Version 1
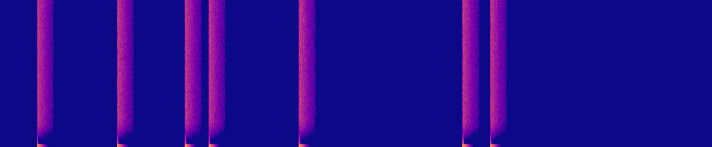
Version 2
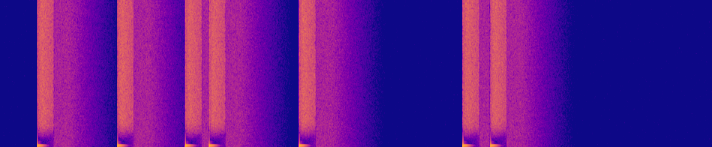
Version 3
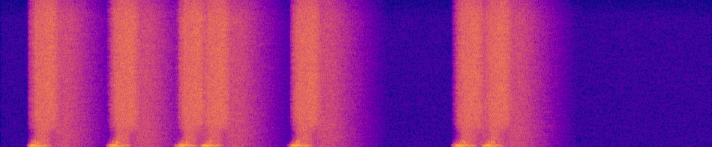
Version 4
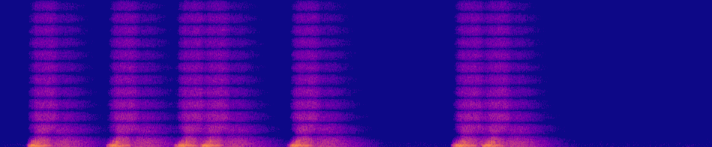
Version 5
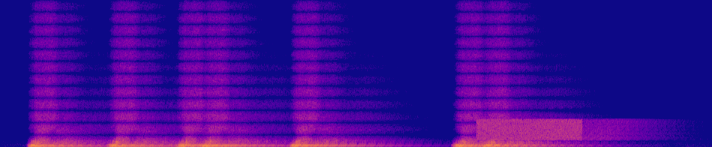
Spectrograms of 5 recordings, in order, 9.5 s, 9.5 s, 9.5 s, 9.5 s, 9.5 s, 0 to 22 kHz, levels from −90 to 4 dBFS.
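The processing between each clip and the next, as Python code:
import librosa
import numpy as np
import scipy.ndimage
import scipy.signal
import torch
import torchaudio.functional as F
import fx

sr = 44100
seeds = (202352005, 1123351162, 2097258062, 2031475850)

y1 = fx.sustainer(x, sr, db_per_s=54.0)
y1 = F.gain(torch.from_numpy(y1), 8.5).numpy()
y2 = fx.phase_scramble(y1, sr, seeds[0], window_ms=200)
y2 = fx.fold_sine(y2, sr, drive_db=14, ceiling_db=-4.0)
y2 = F.gain(torch.from_numpy(y2), -5.0).numpy()
y3 = scipy.signal.lfilter(np.full(24, 1.0 / 24), 1.0, y2)
y3 = F.gain(torch.from_numpy(y3), -8.0).numpy()
y4 = fx.spec_paint(y3, sr, seeds[1], shape='noise', start_s=6.34, length_s=1.42, low_hz=1100.0, high_hz=4200.0, level_db=-41.0)
y4 = fx.echo_opening(y4, sr, ms=125, hz=400, octaves=1, feedback_pct=70, wet_db=-6)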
